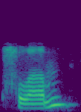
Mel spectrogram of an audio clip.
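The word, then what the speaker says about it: Pflum: And our boundaries run from Plum, that's spelled P-F-L-U-M, and we go over to 435.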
